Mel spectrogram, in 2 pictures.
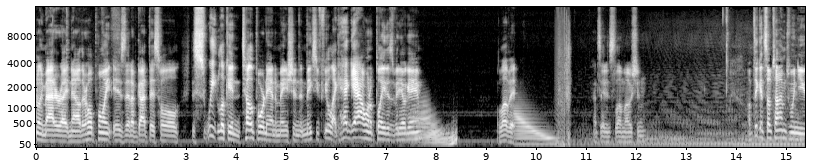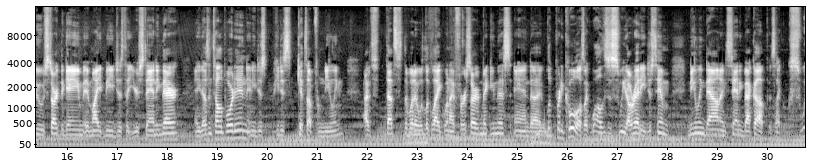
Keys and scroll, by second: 1.0 super+h, 1.0-1.9 typing, 6.9-7.5 typing, 21.5-22.6 typing, 26.0 k.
